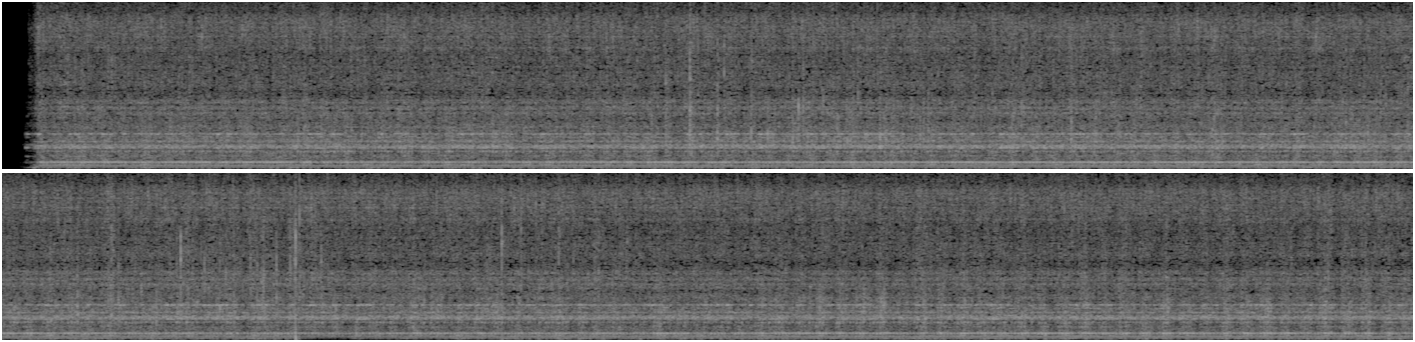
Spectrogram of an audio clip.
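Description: Homemade plastic shredder running steadily, driven by a half-horsepower electric motor through a bicycle chain reduction and a worm-drive gearbox: a steady whirring hum with a few held tones, while a plastic water bottle is fed into its cutters. A single sharp click a little past halfway.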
